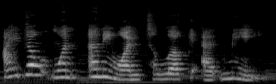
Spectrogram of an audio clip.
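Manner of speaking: ordinary delivery, nothing marked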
